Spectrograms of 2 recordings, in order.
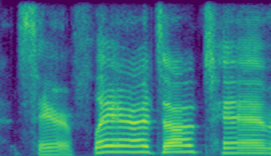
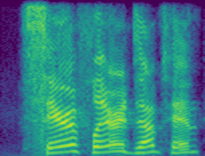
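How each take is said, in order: First: High, drawn-out cheer; stretched celebratory repeat; slower excited repeat. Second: High, loud announcement; triumphant announcement; excited cheer. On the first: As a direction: savour the news slowly. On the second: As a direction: cheer her news out. Celebrating a viewer's breakup. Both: Real, not acted.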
